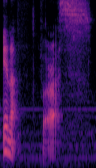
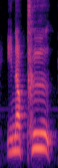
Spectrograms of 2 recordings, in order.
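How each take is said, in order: First: "enough for us" whispered, linked, very slow; soft linked. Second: "enough" split into flat even syllables, slow; wrong syllable-by-syllable. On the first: Teacher showing the right "enough for us", soft and linked. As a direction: breathe it out softly, all joined. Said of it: "이렇게 표현하시면 되겠죠". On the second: Teacher showing the wrong "enough" before the fix. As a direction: chop "enough" into pieces. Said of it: "enough 아니고". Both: Shown as a demonstration.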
